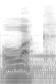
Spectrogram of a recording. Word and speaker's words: Luc: Um, so that guy that guy's name is luck but like without the K. So he's spelled like luck. L U C. No K.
